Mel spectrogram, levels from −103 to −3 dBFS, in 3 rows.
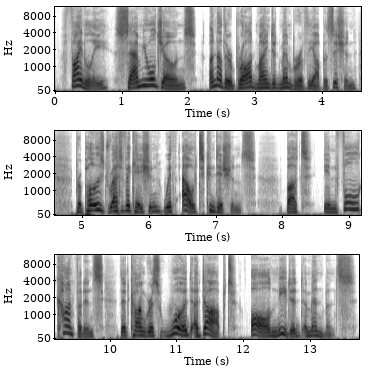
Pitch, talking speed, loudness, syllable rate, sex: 160 Hz, 110 wpm, -21 LUFS, 4.5 syllables/s, male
